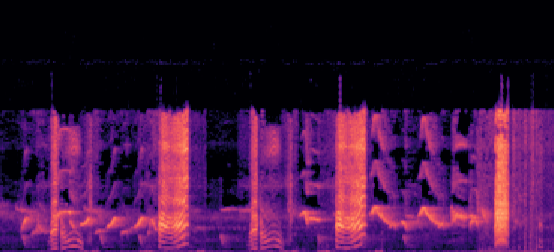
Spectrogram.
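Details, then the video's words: Ringneck parakeet giving arched, nasal squawks between two bursts of grating screech, with thin high whistled notes running across the top and a sharp rasp near the end. "Indian Green Ringneck Parrot Natural sound/Voice"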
